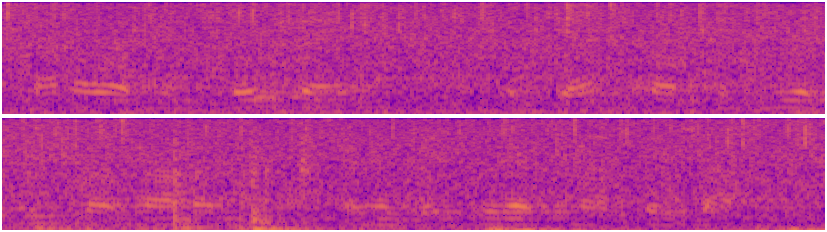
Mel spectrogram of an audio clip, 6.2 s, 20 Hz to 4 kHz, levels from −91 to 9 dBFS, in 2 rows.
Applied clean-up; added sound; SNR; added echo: none; Rain; -5 dB; reverberation time 2.1 s.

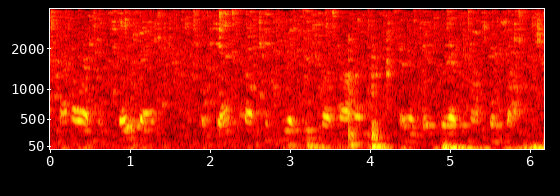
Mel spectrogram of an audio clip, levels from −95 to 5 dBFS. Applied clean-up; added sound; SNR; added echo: classical method WPE with log-MMSE.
